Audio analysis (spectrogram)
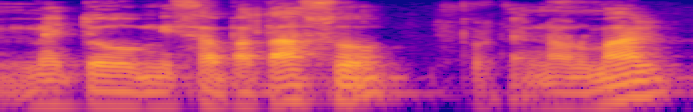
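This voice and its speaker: Very deep husky older man. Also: lively intonation, moderate pace, a bit bright. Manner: blunt, earnest, preachy. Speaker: podcast host. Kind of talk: casual philosophical monologue.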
